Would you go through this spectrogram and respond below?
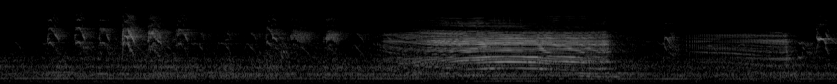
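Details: Red deer during the rut in Richmond Park on 5 October 2014 at sunrise, filmed on a Nikon D7100. Sharp bird chirps come first, then one long, loud, groaning roar lasting about two and a half seconds, followed by more chirps.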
